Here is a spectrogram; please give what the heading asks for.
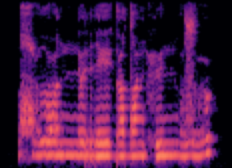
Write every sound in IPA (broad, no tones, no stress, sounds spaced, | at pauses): χ o̤ ðˤ o nː ɵ r e ɡ o dˤ a ŋ h ɨ nː ṳ zˤ ṳ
